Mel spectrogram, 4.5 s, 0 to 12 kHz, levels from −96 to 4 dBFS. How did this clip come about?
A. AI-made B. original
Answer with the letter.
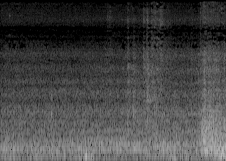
A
